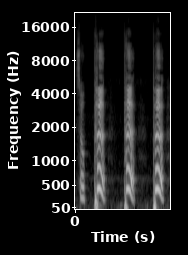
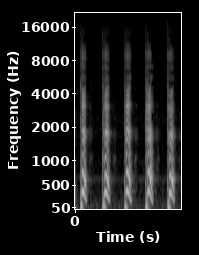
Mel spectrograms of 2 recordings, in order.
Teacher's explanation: This one po talagang aspirated. Sobrang breathy niya. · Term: piyup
